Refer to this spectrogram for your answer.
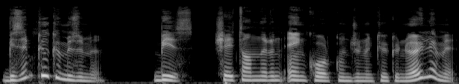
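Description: A woman voicing a boastful male devil chief who shouts and mocks, in a storybook reading. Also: mid-range voice, sing-song, a little fast, dry recording, clean studio sound, lightly acted. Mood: scornful. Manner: loud, shouting, mocking.

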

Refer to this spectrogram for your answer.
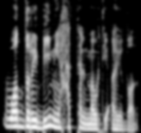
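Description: A man's voice: medium pitch, very animated, moderate pace, dry recording, clean studio sound, voice pushed up. A man doing a frightened young maid. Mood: pleading. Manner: pleading and fearful. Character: timid frightened young maidservant.

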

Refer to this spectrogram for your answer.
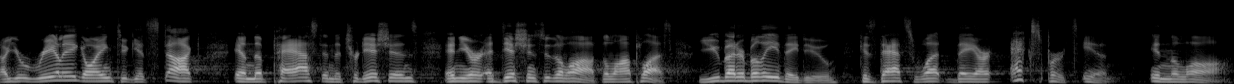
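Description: A man preaching a sermon, telling the story in a lively, animated way with laughs and acted-out quotes. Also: medium pitch. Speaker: pastor. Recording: long hall reverb.

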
